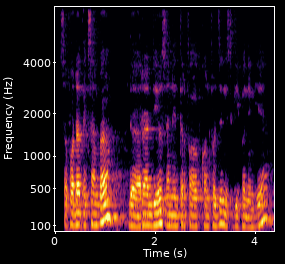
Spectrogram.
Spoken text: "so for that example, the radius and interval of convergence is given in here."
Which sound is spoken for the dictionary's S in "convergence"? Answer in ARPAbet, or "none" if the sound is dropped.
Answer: none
